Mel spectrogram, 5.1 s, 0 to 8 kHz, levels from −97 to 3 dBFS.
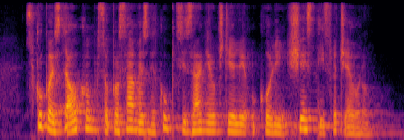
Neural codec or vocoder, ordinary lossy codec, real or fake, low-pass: codec, 16 kHz in and 24 kHz out, 1.1 kbps, FireRedTTS-2 codec; none; fake; 7.2 kHz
